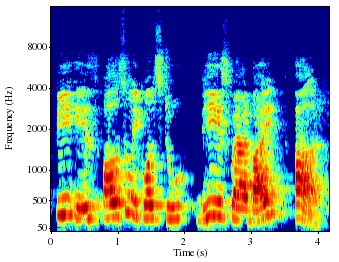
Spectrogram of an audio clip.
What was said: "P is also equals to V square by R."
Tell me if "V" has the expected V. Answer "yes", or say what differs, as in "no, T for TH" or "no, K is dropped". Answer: no, B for V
